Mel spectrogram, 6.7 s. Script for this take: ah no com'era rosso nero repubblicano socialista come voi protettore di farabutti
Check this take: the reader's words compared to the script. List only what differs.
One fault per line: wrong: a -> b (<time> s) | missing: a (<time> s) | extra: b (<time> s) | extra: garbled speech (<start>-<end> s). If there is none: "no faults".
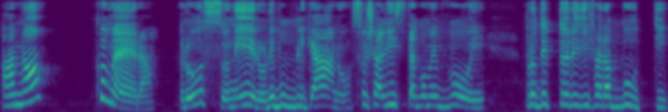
no faults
